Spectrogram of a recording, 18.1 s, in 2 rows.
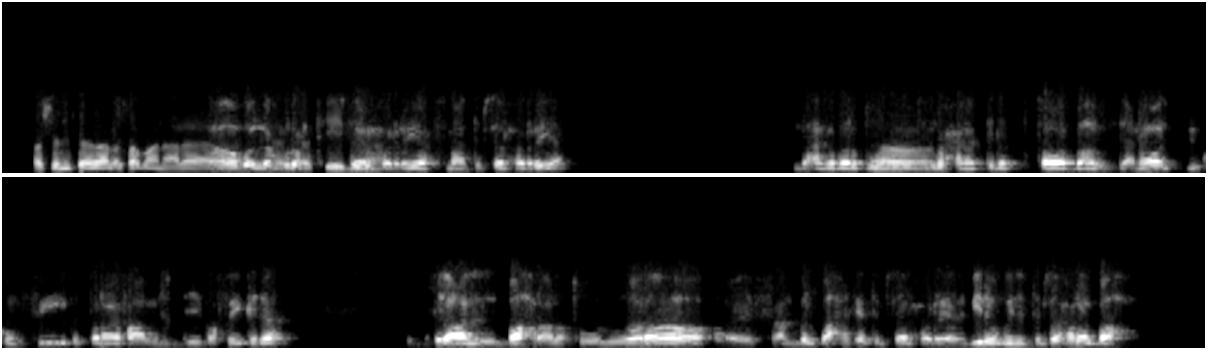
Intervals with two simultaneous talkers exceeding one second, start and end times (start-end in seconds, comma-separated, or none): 1.5-2.9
